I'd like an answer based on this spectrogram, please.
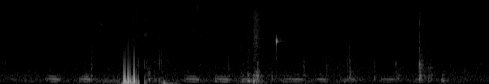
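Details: Lop-eared pet rabbit chasing its friend Pooh while playing, voicing "boo-boo" sounds, recorded with a TASCAM DR-07X: soft, low grunting pulses repeated in quick series, with one sharp thump early on, in a quiet small room.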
